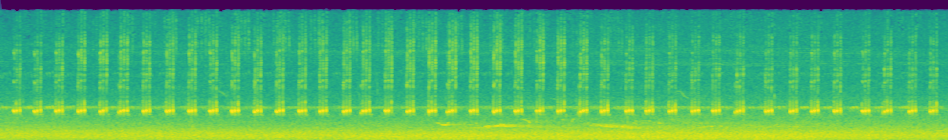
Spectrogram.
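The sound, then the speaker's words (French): Insects chirp in a steady, rapid train of high-pitched pulses that runs unbroken from start to finish over a soft, constant background hiss, with a faint brief call midway. “Non seulement les insectes, les oiseaux, la rivière, et cet insecte-là, n'est-il pas le premier à avoir inventé les sons électroniques ?”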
